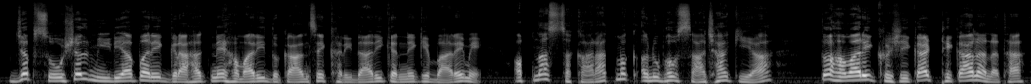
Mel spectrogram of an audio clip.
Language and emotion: Hindi, happy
